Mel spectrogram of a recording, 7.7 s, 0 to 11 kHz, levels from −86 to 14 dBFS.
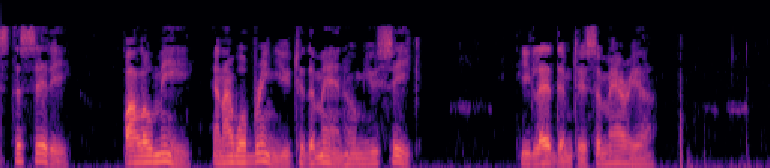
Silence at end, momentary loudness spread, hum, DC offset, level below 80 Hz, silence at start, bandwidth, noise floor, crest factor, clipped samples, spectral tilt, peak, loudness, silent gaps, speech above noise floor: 0.9 s; 13 LU; none; 0.5%; -54 dBFS; 0 s; 6.6 kHz; -64 dBFS; 22 dB; under 0.1%; -6.5 dB/octave; -4 dBFS; -24 LUFS; none; 41 dB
